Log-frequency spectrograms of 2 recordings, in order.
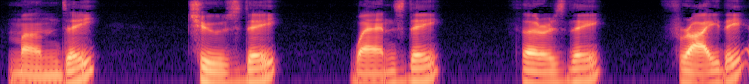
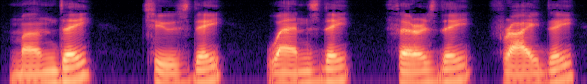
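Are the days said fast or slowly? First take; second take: slowly; fast. First: The days are said at a slower pace. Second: The days are said at a faster pace.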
